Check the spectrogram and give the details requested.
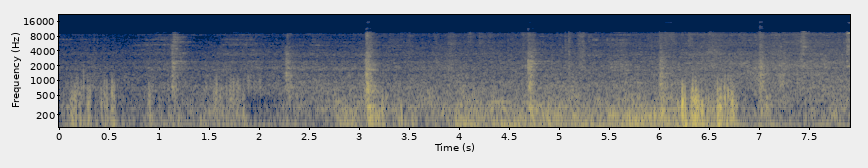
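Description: A heritage railway train moving along the track: a steady rumble with scattered clanks and knocks, growing louder about six seconds in.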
